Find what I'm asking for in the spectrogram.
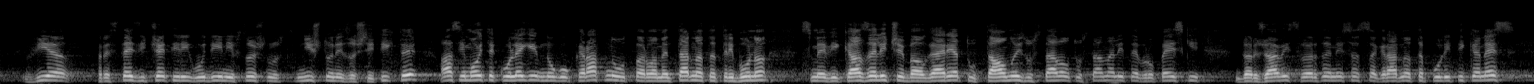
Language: Bulgarian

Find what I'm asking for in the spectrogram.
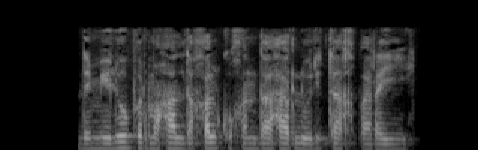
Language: Pashto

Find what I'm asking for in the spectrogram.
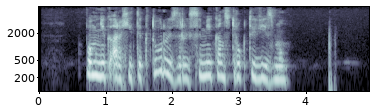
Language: Belarusian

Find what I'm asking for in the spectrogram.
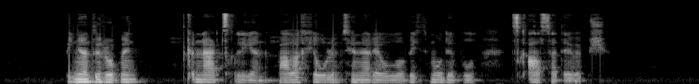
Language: Georgian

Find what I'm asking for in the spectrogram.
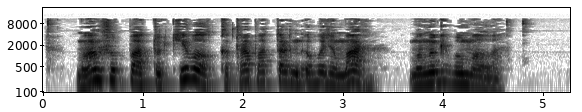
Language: Chuvash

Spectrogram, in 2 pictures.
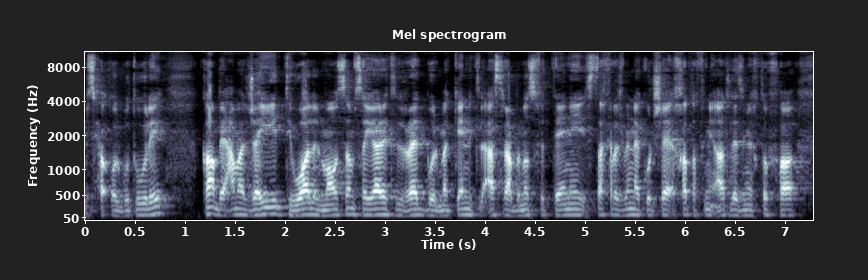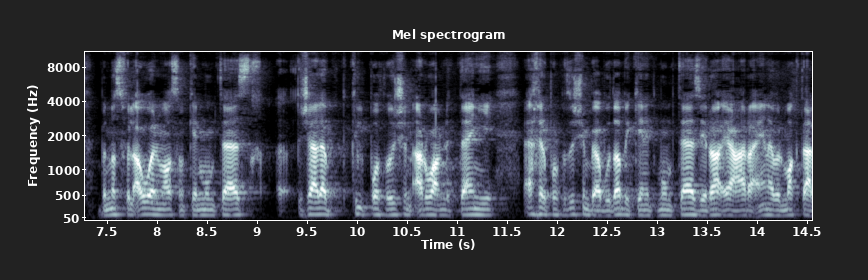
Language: Arabic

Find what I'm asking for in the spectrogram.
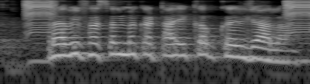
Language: Bhojpuri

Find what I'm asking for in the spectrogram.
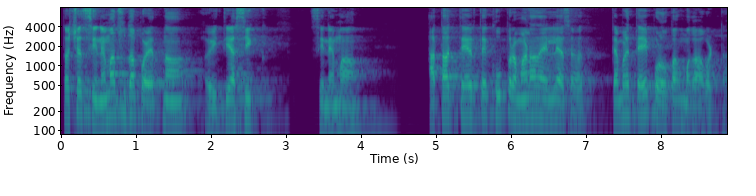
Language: Konkani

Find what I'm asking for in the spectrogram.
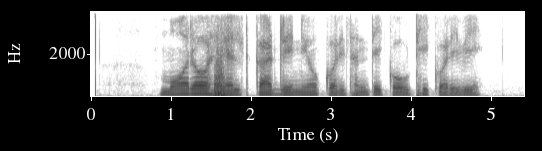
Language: Odia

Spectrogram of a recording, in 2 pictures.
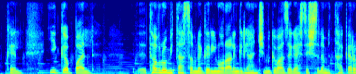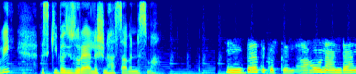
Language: Amharic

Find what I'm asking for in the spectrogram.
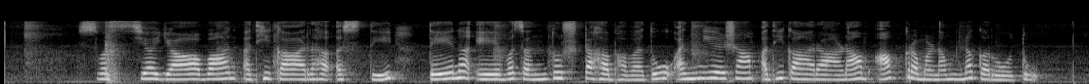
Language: Sanskrit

